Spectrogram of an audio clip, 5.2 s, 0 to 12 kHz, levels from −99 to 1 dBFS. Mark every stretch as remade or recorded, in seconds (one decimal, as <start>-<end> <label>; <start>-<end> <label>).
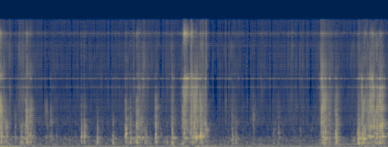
0.0-5.2 remade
